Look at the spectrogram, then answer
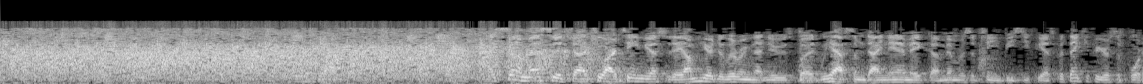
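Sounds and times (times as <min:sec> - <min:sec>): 
round of applause: 0:00.0 - 0:06.6
speech: 0:05.2 - 0:11.4.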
